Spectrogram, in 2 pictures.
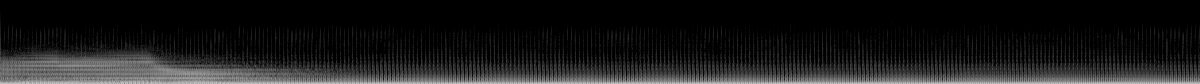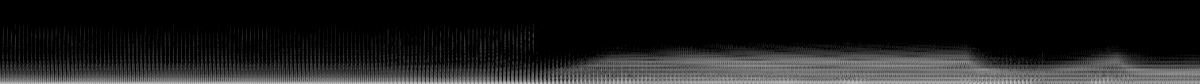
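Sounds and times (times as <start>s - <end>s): synthesizer drone of low tones: 0.0s - 6.1s, 15.4s - 24.0s.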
